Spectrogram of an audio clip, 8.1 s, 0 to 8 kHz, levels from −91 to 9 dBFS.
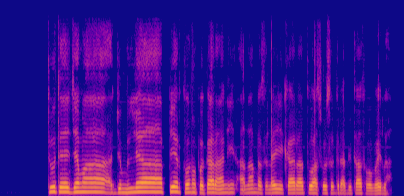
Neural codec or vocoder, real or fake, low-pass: codec, 16 kHz, 2 kbps, FunCodec, trained on LibriTTS, 25 frames a second; fake; 7.2 kHz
